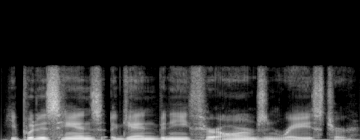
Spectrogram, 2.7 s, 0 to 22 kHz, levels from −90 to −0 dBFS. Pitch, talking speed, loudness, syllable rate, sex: 90 Hz, 245 wpm, -18 LUFS, 5.5 syllables/s, male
